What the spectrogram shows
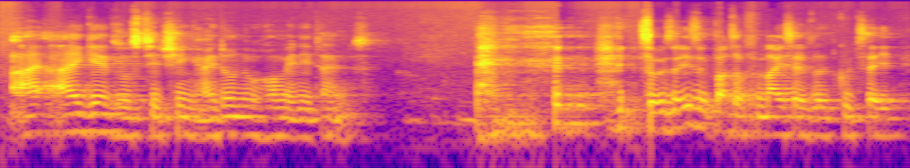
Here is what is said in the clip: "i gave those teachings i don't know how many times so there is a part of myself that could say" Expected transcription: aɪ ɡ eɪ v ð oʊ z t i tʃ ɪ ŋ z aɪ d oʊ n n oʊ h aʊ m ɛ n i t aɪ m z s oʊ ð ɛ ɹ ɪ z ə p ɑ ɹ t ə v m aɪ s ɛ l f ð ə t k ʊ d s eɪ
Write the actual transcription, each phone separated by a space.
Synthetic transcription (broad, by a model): aɪ ɡ eɪ v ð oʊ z t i tʃ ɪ ŋ aɪ d oʊ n n oʊ h aʊ m ɛ n i t aɪ m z s oʊ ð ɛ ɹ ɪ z ə p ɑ t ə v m aɪ s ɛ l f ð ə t k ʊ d s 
